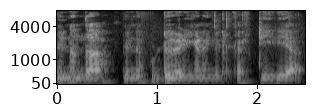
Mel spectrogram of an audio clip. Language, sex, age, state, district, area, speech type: Malayalam, male, 30-45, Kerala, Kozhikode, urban, spontaneous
